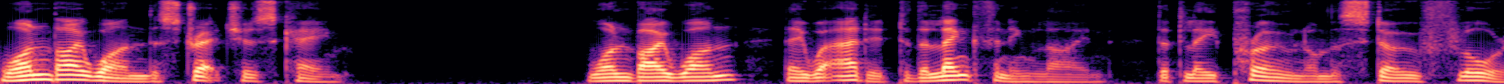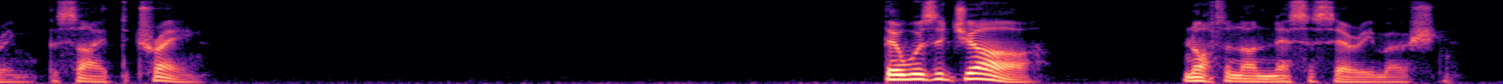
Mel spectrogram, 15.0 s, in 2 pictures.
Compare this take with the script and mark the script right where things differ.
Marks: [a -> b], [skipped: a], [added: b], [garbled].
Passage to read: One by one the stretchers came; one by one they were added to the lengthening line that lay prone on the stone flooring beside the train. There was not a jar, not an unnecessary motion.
One by one the stretchers came; one by one they were added to the lengthening line that lay prone on the [stone -> stove] flooring beside the train. There was [skipped: not] a jar, not an unnecessary motion.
